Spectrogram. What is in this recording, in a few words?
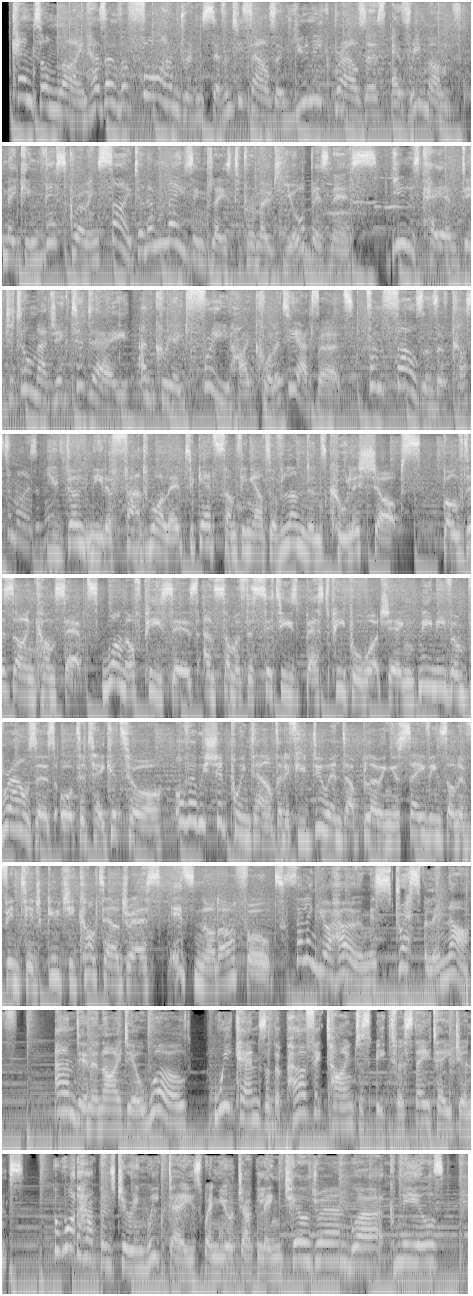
upbeat commercial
